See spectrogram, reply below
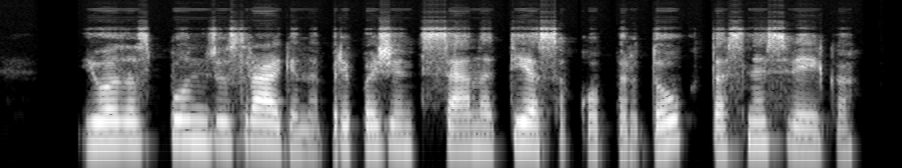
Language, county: Lithuanian, Tauragė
